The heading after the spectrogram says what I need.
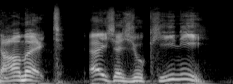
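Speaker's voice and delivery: put-on Scottish accent. Voicing a Scottish detective seeing a zucchini murder: put-on Scottish accent.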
